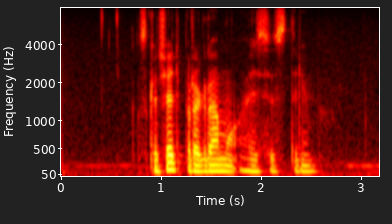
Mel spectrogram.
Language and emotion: Russian, neutral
